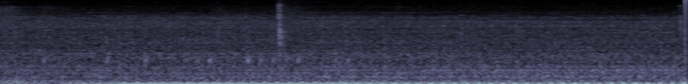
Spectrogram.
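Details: Mini with a manual six-speed gearbox that rattles in all forward gears: reversing and building speed, a steady low drone with zero rattle. Normal gearbox in reverse, which rules out the flywheel in favour of the gearbox.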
